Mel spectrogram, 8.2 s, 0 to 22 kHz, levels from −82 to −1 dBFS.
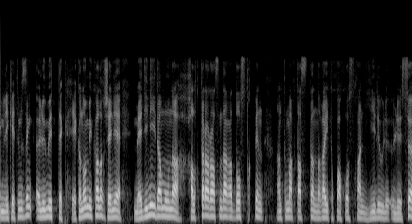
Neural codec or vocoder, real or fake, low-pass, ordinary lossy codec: codec, 16 kHz, 8 kbps, FunCodec, trained on Chinese and English, 25 frames a second; fake; none; none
